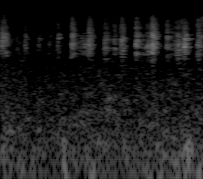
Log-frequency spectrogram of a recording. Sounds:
Laughter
